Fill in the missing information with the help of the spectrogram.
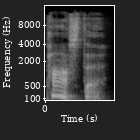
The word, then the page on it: pastor: British English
